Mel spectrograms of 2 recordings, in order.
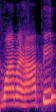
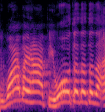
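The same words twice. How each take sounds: First: Said in the usual way. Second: "Why am I happy?" asked higher and brighter, savoring the I; delighted wondering question. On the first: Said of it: "When you're happy, do you ever ask". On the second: Shown as a demonstration. Coach urging the audience to savor happiness, mock-delighted higher voice. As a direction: ask "Why am I happy?" with high pleased curiosity. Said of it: "Maybe that's what you should do".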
